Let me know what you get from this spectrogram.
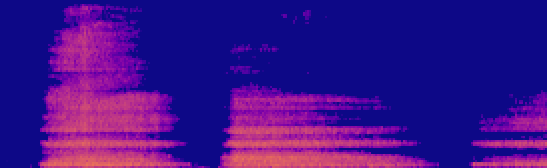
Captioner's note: inhale-exhale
